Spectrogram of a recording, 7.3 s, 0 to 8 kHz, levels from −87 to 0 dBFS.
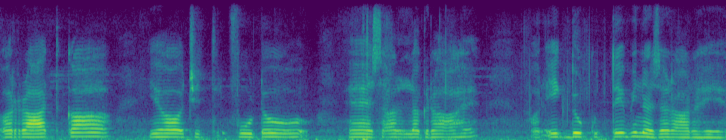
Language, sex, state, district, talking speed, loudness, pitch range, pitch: Hindi, female, Bihar, Araria, 155 wpm, -19 LUFS, 190-205 Hz, 195 Hz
